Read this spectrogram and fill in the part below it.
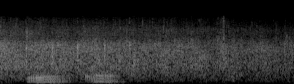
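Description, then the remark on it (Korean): An audience applauds to encourage the choir for its work each evening, in a steady, dense wash of clapping that holds fairly loud throughout, with a few brief murmurs of voices rising underneath early on. “자, 우리 저녁마다 수고해 주신 우리 찬양대 한번 박수로 격려하십시다.”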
